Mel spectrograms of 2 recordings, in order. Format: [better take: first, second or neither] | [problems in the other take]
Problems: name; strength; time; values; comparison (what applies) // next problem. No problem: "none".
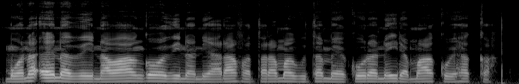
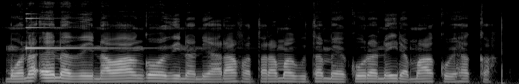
first | background sound (Marimba, xylophone); 9 dB below the speech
